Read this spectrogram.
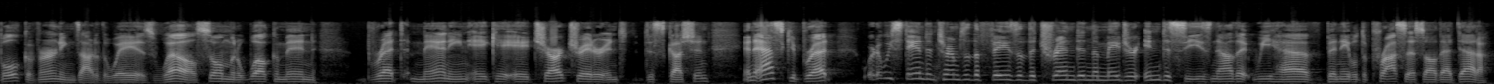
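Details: Adult man speaking; normal voice.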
